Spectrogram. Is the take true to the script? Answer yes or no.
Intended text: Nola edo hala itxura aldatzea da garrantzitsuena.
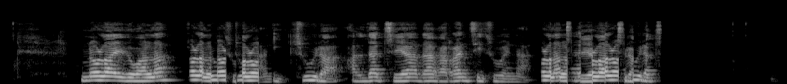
no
